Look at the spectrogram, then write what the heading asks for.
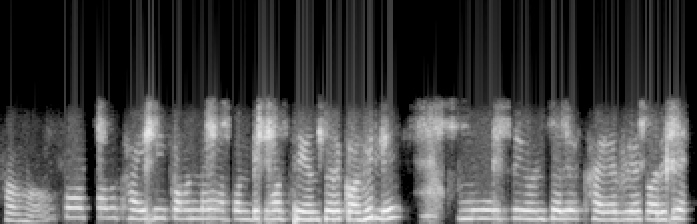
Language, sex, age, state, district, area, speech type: Odia, female, 18-30, Odisha, Bhadrak, rural, conversation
